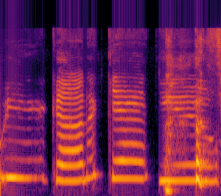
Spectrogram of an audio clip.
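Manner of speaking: very high, slow, drawn-out giggly taunting tone. Retelling a film scene where Linda threatens: imitating Linda giggling. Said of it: "Linda starts giggling again, like".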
